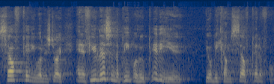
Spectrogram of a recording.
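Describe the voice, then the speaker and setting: A high-pitched man with a Texan accent, fairly quick and lively in intonation, with audible room echo. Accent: Texan American English. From Texas. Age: 70s. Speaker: evangelist. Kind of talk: sermon. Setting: church. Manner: animated.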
